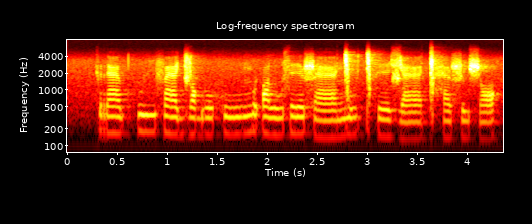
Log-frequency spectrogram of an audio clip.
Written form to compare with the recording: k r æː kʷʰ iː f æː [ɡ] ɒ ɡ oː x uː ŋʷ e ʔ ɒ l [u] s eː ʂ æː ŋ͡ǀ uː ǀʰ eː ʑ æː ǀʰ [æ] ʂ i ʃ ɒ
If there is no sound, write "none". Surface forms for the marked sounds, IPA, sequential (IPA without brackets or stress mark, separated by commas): d͡ʑ, u, æ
